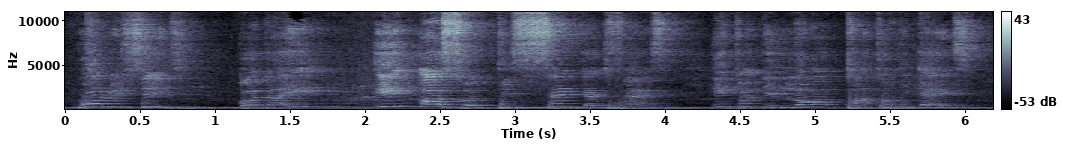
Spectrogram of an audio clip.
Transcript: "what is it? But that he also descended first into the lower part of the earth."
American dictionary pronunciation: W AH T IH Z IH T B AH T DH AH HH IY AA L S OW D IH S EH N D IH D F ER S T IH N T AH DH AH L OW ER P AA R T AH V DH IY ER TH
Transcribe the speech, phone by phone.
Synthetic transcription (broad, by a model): W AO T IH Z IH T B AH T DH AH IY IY AA L S OW D IH S EH N D IH D F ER S T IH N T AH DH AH L OW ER P AA T AH V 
